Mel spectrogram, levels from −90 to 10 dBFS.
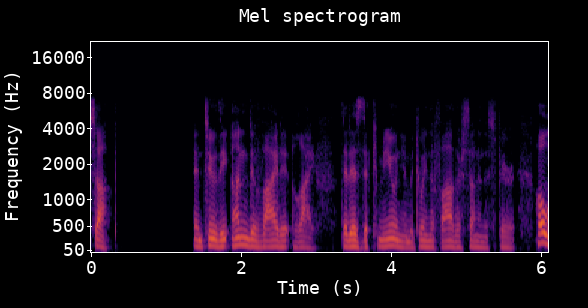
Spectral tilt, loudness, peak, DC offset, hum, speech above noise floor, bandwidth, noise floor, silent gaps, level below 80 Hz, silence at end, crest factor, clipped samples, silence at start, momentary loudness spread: -6.5 dB/octave; -38 LUFS; -16 dBFS; under 0.1%; none; over 54 dB; 7.6 kHz; under -90 dBFS; 1.06-1.28 s; -76 dBFS; 0 s; 20 dB; under 0.1%; 0 s; 13 LU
